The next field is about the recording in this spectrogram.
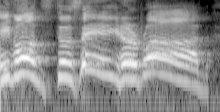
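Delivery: loud, slow, booming mock vampire voice.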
